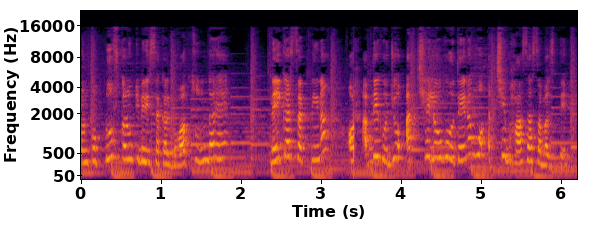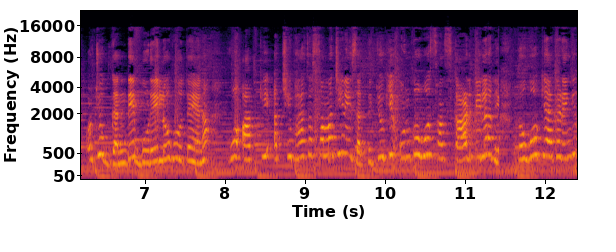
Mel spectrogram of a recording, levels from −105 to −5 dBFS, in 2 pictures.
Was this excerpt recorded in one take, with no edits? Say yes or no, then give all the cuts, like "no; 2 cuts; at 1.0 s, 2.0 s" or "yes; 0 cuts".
yes; 0 cuts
